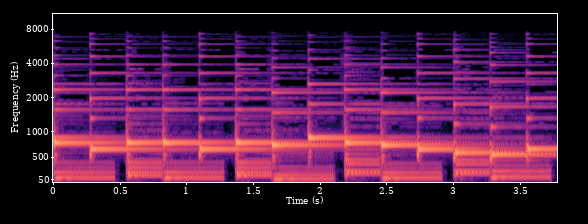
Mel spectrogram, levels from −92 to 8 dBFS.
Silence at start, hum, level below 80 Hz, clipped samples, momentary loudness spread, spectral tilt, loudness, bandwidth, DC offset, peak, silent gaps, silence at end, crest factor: 0 s; none; -38 dBFS; under 0.1%; 2 LU; -6 dB/octave; -19 LUFS; 7.8 kHz; under 0.1%; -4 dBFS; none; 0 s; 16 dB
